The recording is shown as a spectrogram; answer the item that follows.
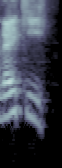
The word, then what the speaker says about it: Nike: They call Nike Nike with the E silent. N-I-K, Nike.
